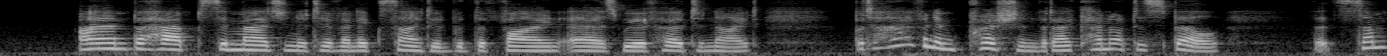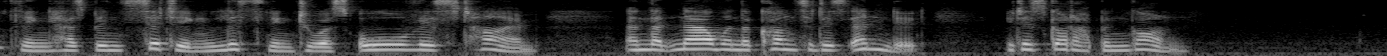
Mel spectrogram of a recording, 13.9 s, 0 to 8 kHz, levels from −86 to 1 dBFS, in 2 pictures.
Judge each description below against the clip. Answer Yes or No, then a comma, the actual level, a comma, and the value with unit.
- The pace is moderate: No, fast, 210 wpm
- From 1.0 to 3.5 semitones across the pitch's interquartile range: No, average, 5.0 semitones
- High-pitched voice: Yes, high, 220 Hz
